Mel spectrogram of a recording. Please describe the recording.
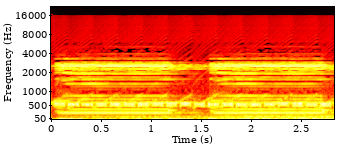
Nuclear Alarm
Nuclear fatal alarm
